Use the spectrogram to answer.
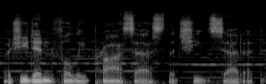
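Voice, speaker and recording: A man narrating a scripted horror story with deliberate, dramatic storytelling. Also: sits low. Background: music.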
